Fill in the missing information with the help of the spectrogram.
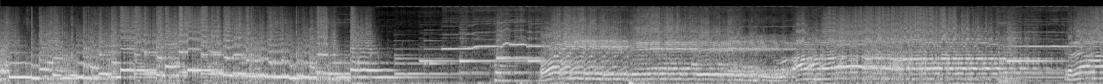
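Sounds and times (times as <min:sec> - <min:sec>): instrumental accompaniment: 0:00.0 - 0:11.0
person chanting a long note: 0:05.2 - 0:11.0.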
